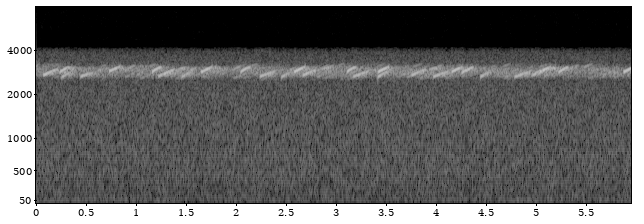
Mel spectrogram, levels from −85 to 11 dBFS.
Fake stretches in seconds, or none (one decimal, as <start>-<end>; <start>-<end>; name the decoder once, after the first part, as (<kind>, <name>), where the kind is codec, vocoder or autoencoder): none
